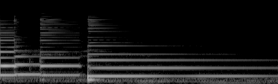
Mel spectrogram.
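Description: A guitar note is plucked on the second string at the fifth fret, struck about three times in quick succession, then left ringing clearly and slowly decaying into silence; close and alone, with no voices.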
